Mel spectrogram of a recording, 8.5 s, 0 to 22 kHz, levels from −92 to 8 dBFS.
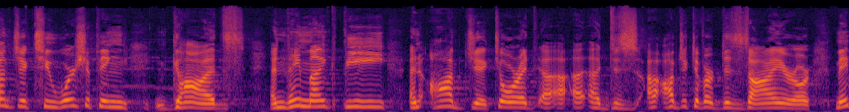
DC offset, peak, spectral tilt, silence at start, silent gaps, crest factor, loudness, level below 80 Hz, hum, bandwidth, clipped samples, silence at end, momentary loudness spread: under 0.1%; -6 dBFS; -3 dB/octave; 0 s; none; 20 dB; -26 LUFS; -76 dBFS; none; 17.5 kHz; under 0.1%; 0 s; 7 LU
